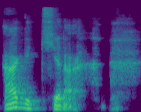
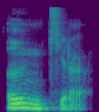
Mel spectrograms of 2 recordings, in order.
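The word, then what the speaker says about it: ἄγκυρα: Então, em vez de ser Akira, não dá nem para pronunciar direito, né? Agkira, será pronunciado como Ankira.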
